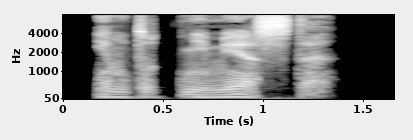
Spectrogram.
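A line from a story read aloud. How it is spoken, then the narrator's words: Earth-like whisper. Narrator (Russian): Земля будто шептала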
